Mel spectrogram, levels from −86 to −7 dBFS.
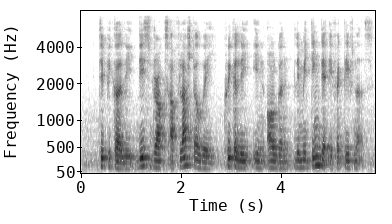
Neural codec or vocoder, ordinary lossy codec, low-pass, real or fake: none; none; 7.2 kHz; real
